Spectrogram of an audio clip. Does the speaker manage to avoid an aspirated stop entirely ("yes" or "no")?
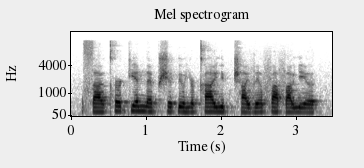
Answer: no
